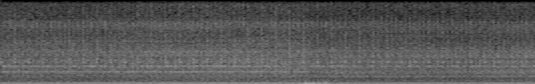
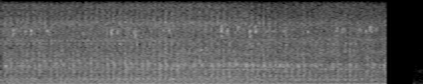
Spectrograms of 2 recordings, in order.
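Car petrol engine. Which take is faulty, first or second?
second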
